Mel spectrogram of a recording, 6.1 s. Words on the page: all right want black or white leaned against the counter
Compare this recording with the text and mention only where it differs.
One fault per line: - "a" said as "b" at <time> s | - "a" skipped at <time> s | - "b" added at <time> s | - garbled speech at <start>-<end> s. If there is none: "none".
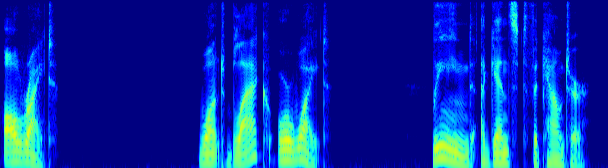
none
